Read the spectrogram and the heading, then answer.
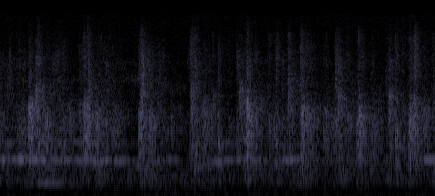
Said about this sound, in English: Let's clap our hands unto the Lord.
